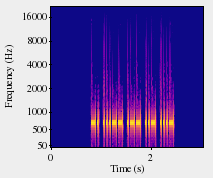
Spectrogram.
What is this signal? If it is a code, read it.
Morse code, heard as a keyed tone, about 40 wpm, 700 Hz. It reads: N3WUV
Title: USA Call Signs - 5 Characters - 4x Character Spacing - 40wpm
